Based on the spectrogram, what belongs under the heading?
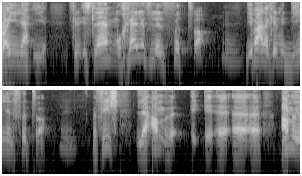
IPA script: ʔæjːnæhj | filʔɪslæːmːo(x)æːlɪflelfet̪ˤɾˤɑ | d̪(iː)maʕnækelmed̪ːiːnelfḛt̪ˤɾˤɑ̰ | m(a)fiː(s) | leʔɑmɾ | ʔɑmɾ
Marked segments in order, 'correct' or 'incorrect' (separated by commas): correct, correct, incorrect, incorrect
